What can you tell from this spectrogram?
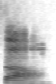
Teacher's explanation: सा, जबान की नोक और ऊपर के सामने के दो दांतों के किनारों से अदा होता है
